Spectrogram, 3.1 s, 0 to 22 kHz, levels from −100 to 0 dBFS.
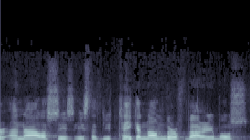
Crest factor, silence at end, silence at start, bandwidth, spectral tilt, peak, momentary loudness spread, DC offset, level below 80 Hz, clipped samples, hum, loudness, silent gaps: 16 dB; 0.05 s; 0 s; 13.5 kHz; -4.5 dB/octave; -14 dBFS; 11 LU; under 0.1%; -70 dBFS; under 0.1%; none; -30 LUFS; none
